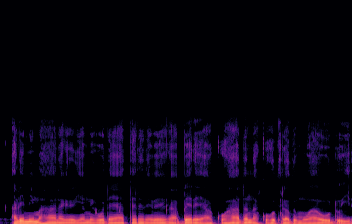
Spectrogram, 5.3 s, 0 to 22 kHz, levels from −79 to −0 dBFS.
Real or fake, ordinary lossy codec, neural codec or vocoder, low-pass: real; none; none; none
